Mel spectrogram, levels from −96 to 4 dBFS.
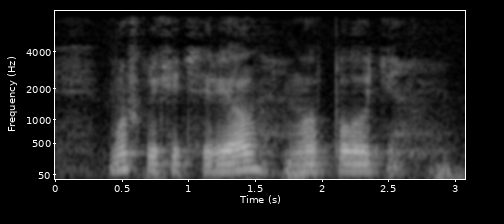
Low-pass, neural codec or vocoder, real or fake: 7.2 kHz; none; real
